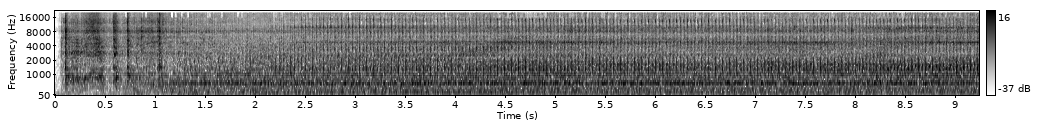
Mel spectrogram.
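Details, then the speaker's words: Iseki TM17 mini-tractor with front loader and rotary tiller, 627 engine hours: brief crank, catches at once, then a steady, even idle with no knocks or misses; revs rise and fall smoothly when blipped. Normal start and idle. "Двигатель работает ровно. Можно погазовать. Обороты поднимает, опускает тоже плавненько."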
